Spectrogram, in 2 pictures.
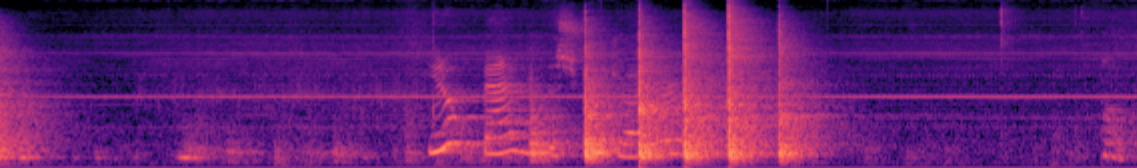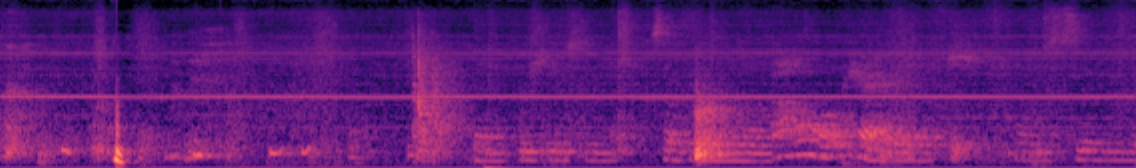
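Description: Plastic toy hammer knocking on a plastic toy workbench: a quick run of about five sharp knocks around five seconds in, then one more sharp knock a little before the ten-second mark.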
